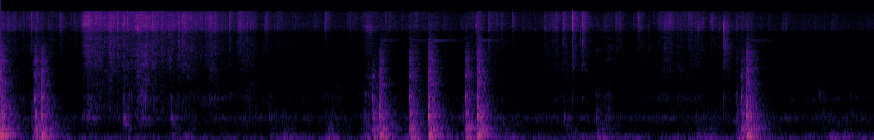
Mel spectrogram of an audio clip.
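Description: Hands patting and pressing a folded square of msemen dough flat on a hot cast-iron griddle: soft slaps in short runs, a couple at the start, a quick run of four or five about three seconds in, and a last one near the end.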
